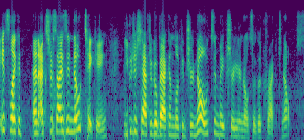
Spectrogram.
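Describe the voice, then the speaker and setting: A woman talks at a very fast pace in a raised, projected voice with a bright, sharp tone and lively intonation, in a dry, close sound with no echo. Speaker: high school math teacher. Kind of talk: classroom lecture. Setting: classroom.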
